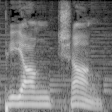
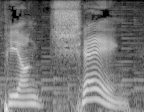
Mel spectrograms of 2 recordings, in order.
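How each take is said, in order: First: The second syllable has an open 'ah' vowel. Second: The second syllable has a different, non-'ah' vowel. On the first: This is how local speakers say it. The speaker calls it right. "it's supposed to be Pyeongchang" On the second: This is how the broadcaster says it. The speaker calls it wrong. "But NBC says Pyeongchang"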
